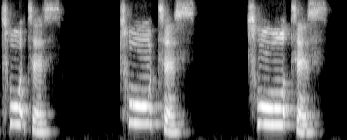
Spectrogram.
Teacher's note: So tortoise also has two syllables and it's a noun. So I'm stressing the first syllable.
